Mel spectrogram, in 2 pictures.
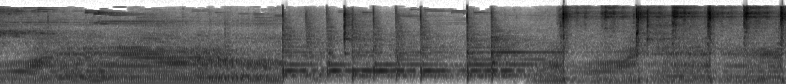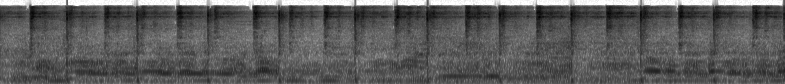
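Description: Didgeridoo playing a steady low drone with shifting, gliding overtones. The drone breaks off for about a second early on and then resumes. From about three seconds in, a quick, regular hand-drummed beat on a darbouka plays along.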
